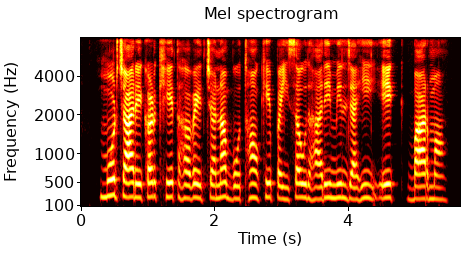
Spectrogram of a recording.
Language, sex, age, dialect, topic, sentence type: Chhattisgarhi, female, 18-24, Western/Budati/Khatahi, banking, question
